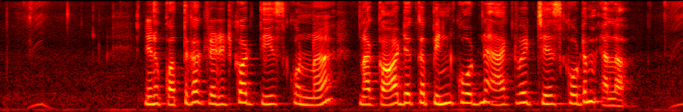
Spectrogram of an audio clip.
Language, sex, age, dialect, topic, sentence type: Telugu, male, 18-24, Utterandhra, banking, question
